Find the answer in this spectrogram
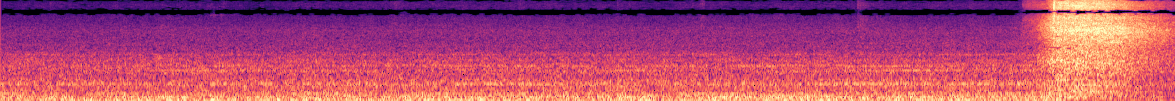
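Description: Steady hum of a stationary Amtrak Amfleet I passenger train standing at a platform. Near the end a loud hiss lasts about a second, then fades.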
